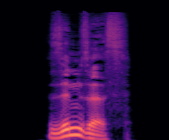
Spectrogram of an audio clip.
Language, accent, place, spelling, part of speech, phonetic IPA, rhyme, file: German, Germany, Berlin, Simses, noun, [ˈzɪmzəs], -ɪmzəs, De-Simses.ogg
- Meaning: genitive of Sims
